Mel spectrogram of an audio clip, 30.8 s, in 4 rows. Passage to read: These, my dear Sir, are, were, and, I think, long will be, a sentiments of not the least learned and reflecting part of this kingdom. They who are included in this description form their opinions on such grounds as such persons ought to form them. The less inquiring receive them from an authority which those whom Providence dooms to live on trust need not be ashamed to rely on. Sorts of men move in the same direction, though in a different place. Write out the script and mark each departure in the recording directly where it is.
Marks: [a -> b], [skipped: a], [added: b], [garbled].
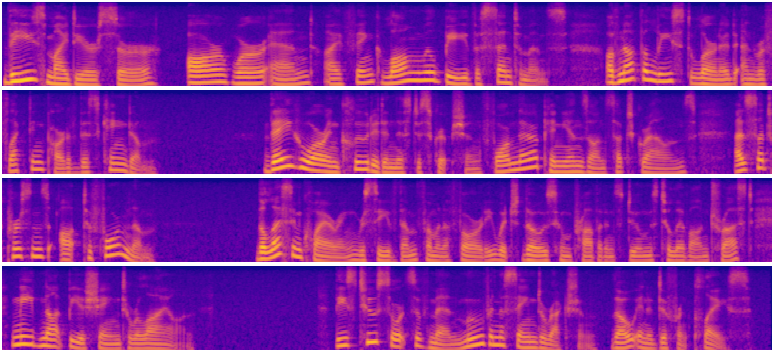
These, my dear Sir, are, were, and, I think, long will be, [a -> the] sentiments of not the least learned and reflecting part of this kingdom. They who are included in this description form their opinions on such grounds as such persons ought to form them. The less inquiring receive them from an authority which those whom Providence dooms to live on trust need not be ashamed to rely on. [added: These two] Sorts of men move in the same direction, though in a different place.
